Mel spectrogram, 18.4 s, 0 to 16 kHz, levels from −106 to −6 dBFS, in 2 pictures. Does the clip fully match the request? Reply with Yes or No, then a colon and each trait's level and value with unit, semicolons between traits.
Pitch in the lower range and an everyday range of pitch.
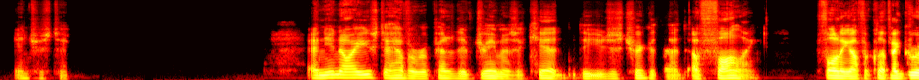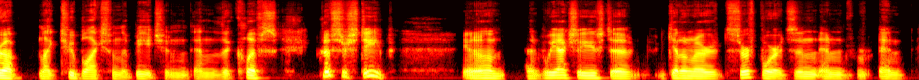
Yes: low, 100 Hz; average, 3.6 semitones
